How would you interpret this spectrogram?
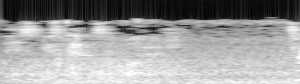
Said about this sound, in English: We're aboard a Chicago Transit Authority elevated train heading for Chicago's downtown center, known as the Loop.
